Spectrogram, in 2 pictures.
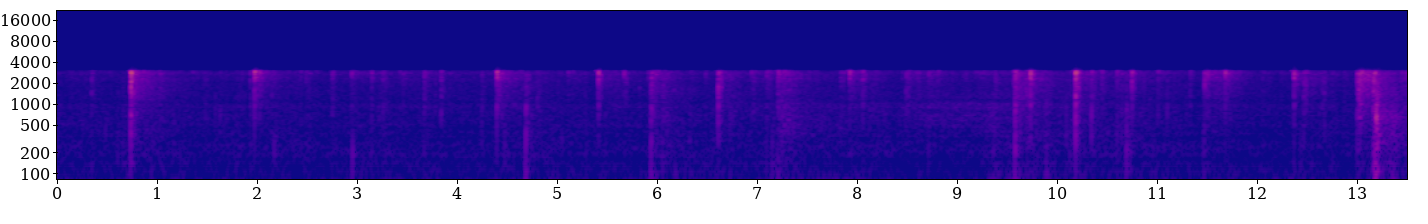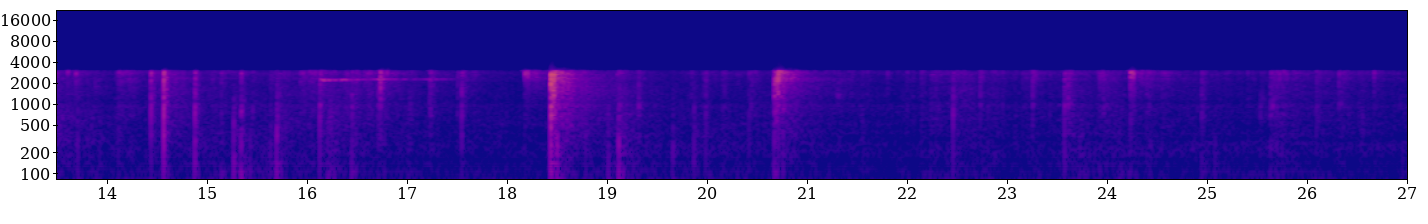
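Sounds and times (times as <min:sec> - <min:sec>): bonfire crackling: 0:00.0 - 0:27.0
loud sharp cracks: 0:13.0 - 0:13.8, 0:18.2 - 0:19.3, 0:20.6 - 0:21.1.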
